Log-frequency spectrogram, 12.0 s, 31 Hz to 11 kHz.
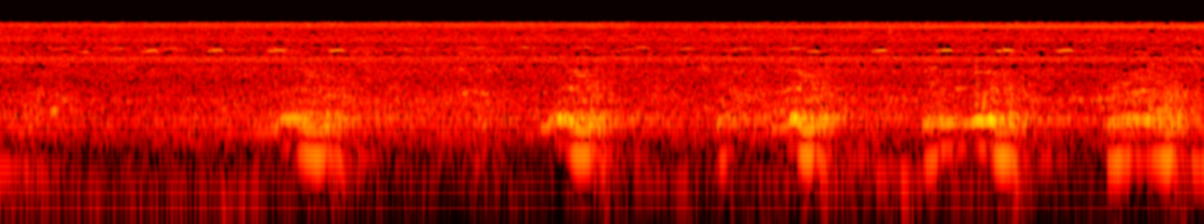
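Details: Lion contact calling at Elephant Plains Game Lodge, South Africa, on the evening of May 26, 2011, between 6 and 7 PM: deep moaning roars rise and fall in a run of drawn-out pulses every second or two over steady night insects.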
